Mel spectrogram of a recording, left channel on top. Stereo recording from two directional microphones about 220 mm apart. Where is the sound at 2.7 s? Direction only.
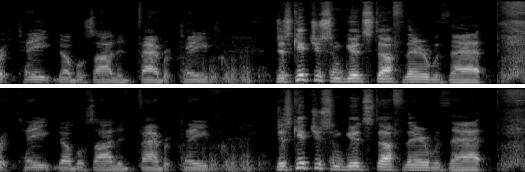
40° left (ahead or behind).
